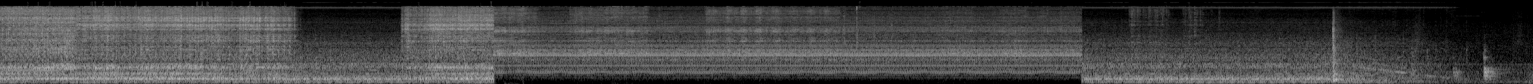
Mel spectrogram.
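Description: Black cherry bowl spinning on a wood lathe, a tool scraping and rubbing against the wood in loud bursts, broken by a stretch of quieter whirring, then a few sharp knocks near the end.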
